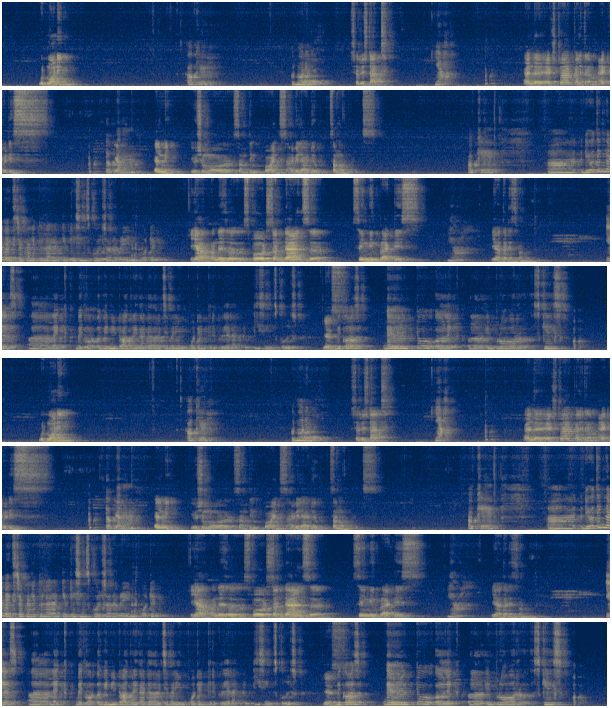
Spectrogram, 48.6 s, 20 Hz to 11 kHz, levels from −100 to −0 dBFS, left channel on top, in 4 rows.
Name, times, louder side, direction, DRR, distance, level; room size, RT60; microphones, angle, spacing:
voice 1, 0.7-1.4 6.0-6.4 7.0-7.7 10.4-12.9 14.4-14.6 15.2-15.6 15.9-19.6 28.1-30.8 31.4-32.6 34.1-35.1 42.9-43.2, left 2 dB, 30° left, 0 dB, 3.3 m, -33 dB
voice 2, 3.7-4.2 5.8-6.2 8.7-9.0 14.2-14.8 21.5-22.6 23.0-27.4 33.2-33.7 35.4-35.8 36.4-42.4 43.1-43.7 44.1-47.9, right 1 dB, 40° right, 0 dB, 6.6 m, -38 dB
27.0 x 21.0 x 2.5 m, 0.62 s
head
